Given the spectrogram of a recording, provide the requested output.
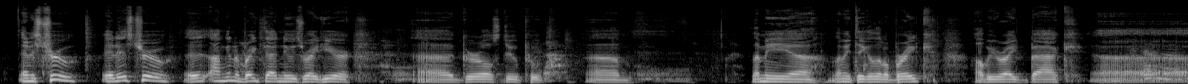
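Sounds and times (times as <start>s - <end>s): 
speech: 0.2s - 6.5s, 7.5s - 11.8s
female dogs low grumbling and soft whimpers: 2.2s - 2.8s, 3.6s - 4.5s, 5.3s - 7.0s, 10.9s - 11.8s
female dog whining growl: 6.2s - 7.0s, 11.0s - 11.8s.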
